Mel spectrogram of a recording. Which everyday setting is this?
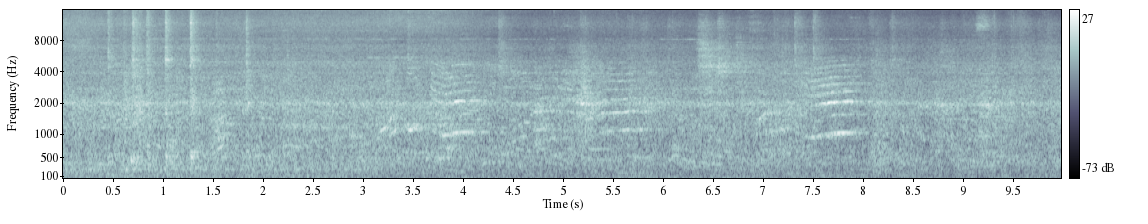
crowded indoor space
